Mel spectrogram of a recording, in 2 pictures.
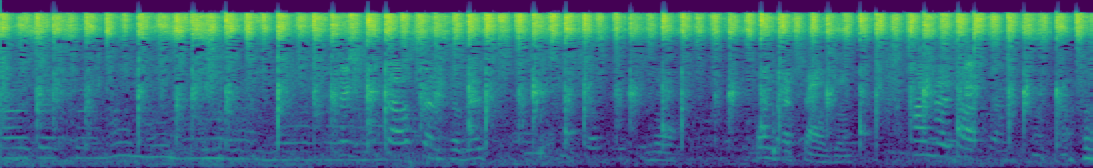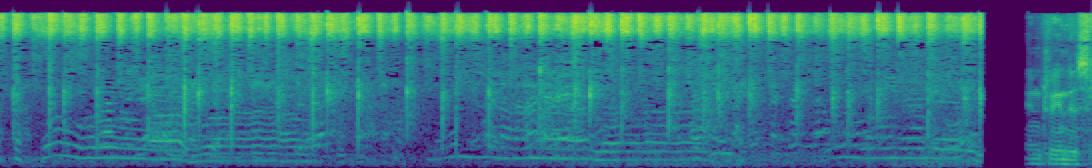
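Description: A man's voice in a sing-song, chanted delivery, with some notes held steady and others gliding, over a fast, even clicking rhythm.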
